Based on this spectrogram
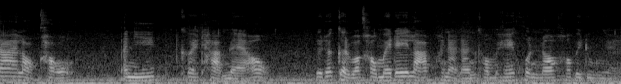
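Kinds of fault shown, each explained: No technical fault can be heard in this speech recording. There is nothing to list under any kind of fault.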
